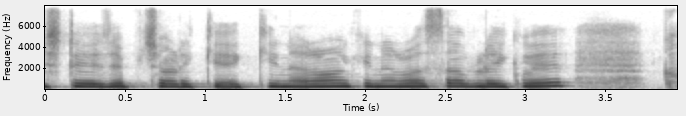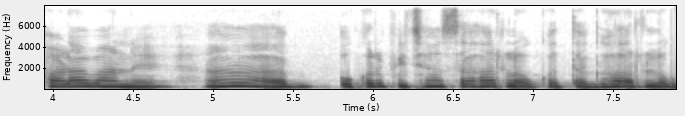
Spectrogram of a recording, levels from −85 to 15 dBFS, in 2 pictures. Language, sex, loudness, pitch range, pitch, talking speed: Bhojpuri, female, -11 LUFS, 270-290 Hz, 280 Hz, 130 wpm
